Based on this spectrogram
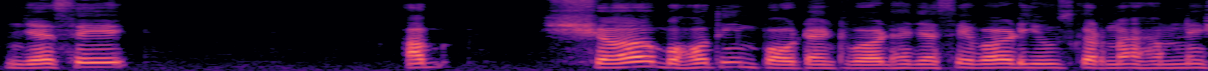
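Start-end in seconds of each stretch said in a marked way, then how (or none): none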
